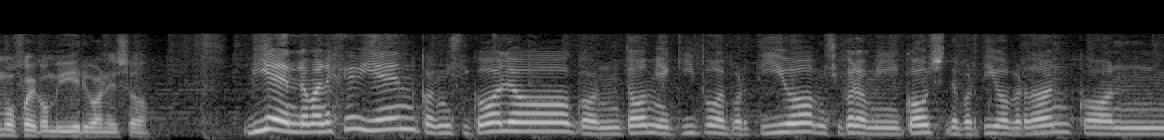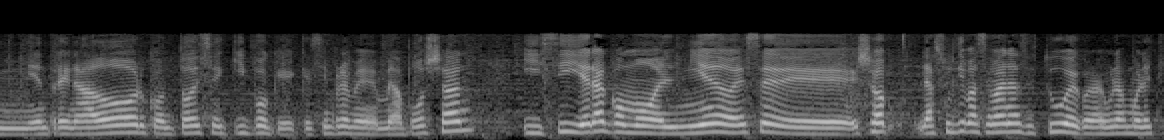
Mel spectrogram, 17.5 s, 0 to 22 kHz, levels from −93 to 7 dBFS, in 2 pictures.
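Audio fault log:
No faults heard.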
